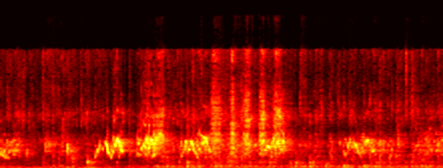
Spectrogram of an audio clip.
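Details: Budgerigars from a family flock give short rising chirps and a warbling stretch of scratchy notes, over a low buzzing background noise.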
